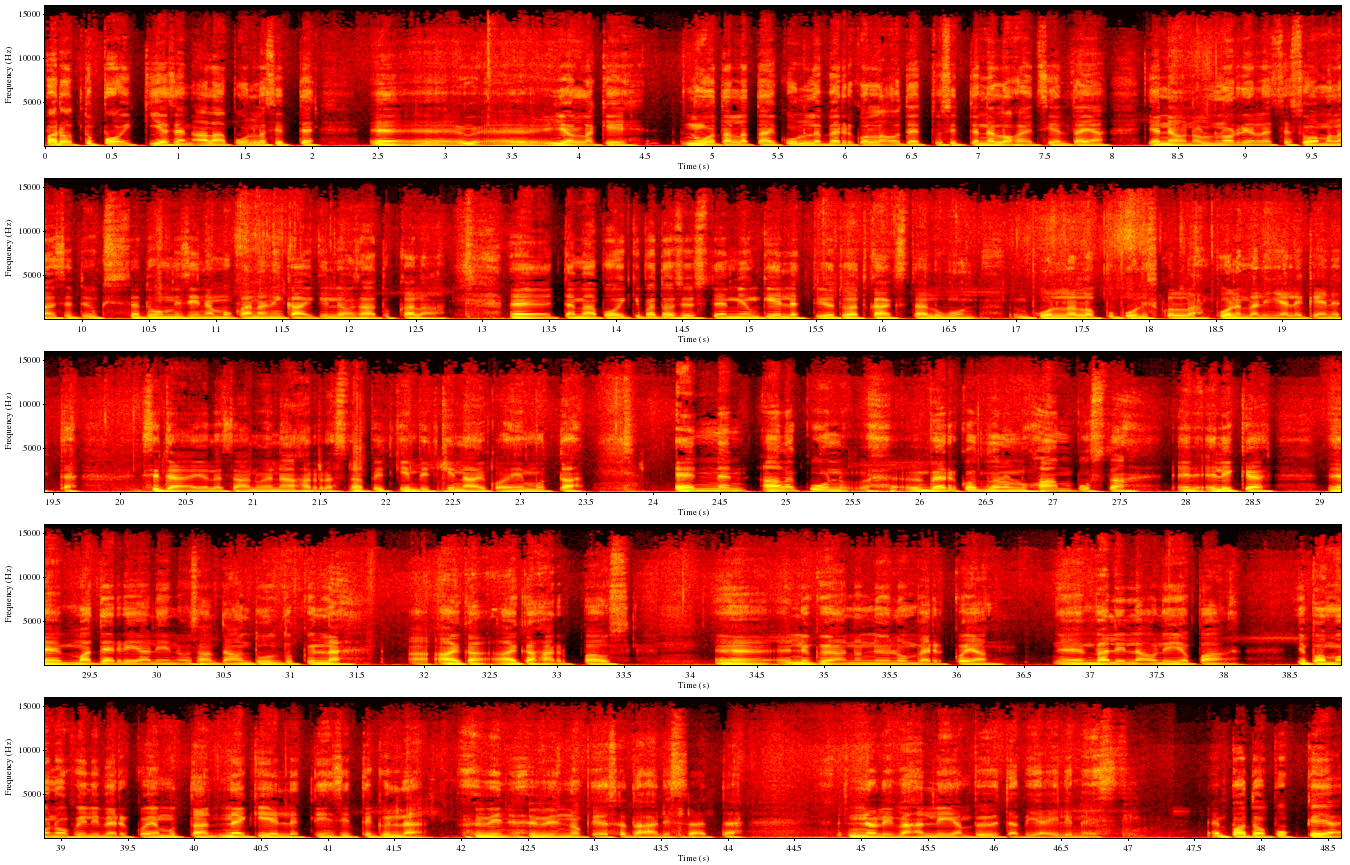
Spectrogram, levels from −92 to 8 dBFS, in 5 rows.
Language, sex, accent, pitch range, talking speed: Finnish, male, native, 115-155 Hz, 115 wpm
